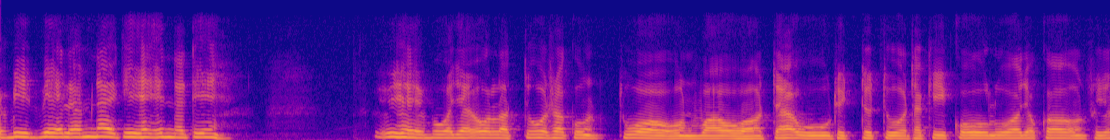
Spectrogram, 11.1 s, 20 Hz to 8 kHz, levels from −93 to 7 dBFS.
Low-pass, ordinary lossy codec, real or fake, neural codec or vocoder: 7.2 kHz; none; real; none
